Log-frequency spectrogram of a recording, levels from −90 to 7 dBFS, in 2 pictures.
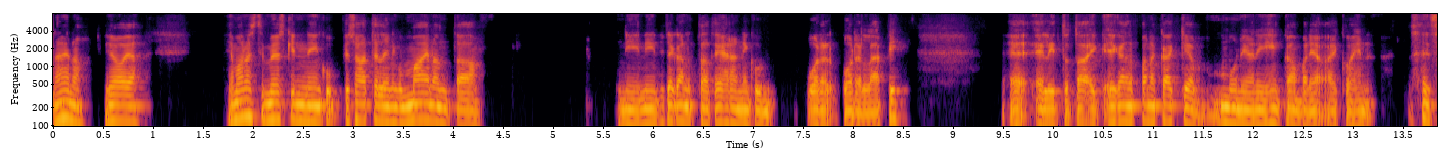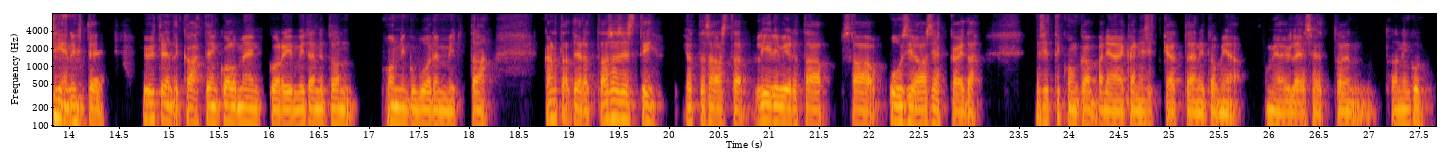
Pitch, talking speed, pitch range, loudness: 95 Hz, 155 wpm, 90-110 Hz, -16 LUFS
